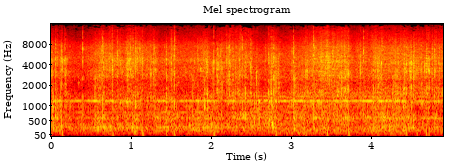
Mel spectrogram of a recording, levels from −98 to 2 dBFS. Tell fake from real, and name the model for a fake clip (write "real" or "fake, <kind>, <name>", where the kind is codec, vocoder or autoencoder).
real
